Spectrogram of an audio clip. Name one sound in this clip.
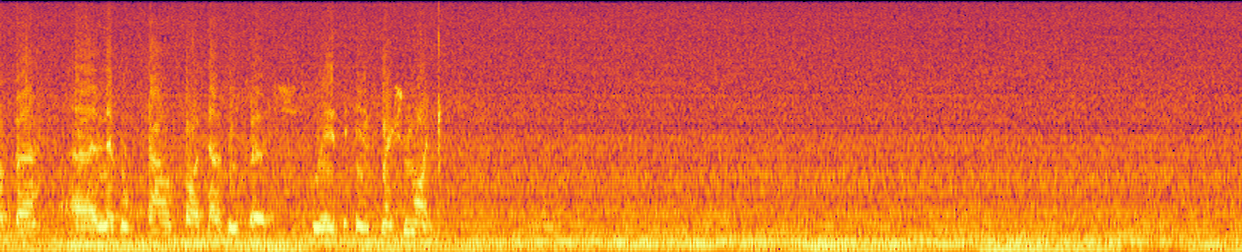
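Aircraft engines drone steadily with a low hum.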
